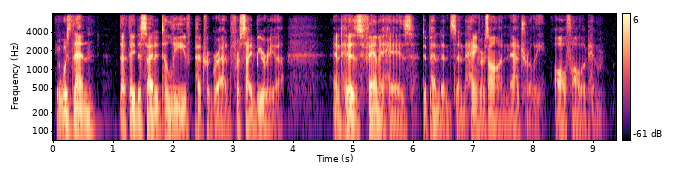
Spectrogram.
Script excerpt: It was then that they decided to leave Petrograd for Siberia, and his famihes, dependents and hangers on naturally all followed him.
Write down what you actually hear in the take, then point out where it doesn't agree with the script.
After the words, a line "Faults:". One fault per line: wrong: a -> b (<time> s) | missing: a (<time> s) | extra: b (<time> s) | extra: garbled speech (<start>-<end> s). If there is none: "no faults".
It was then that they decided to leave Petrograd for Siberia, and his famihes, dependents and hangers on naturally all followed him.
Faults:
no faults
